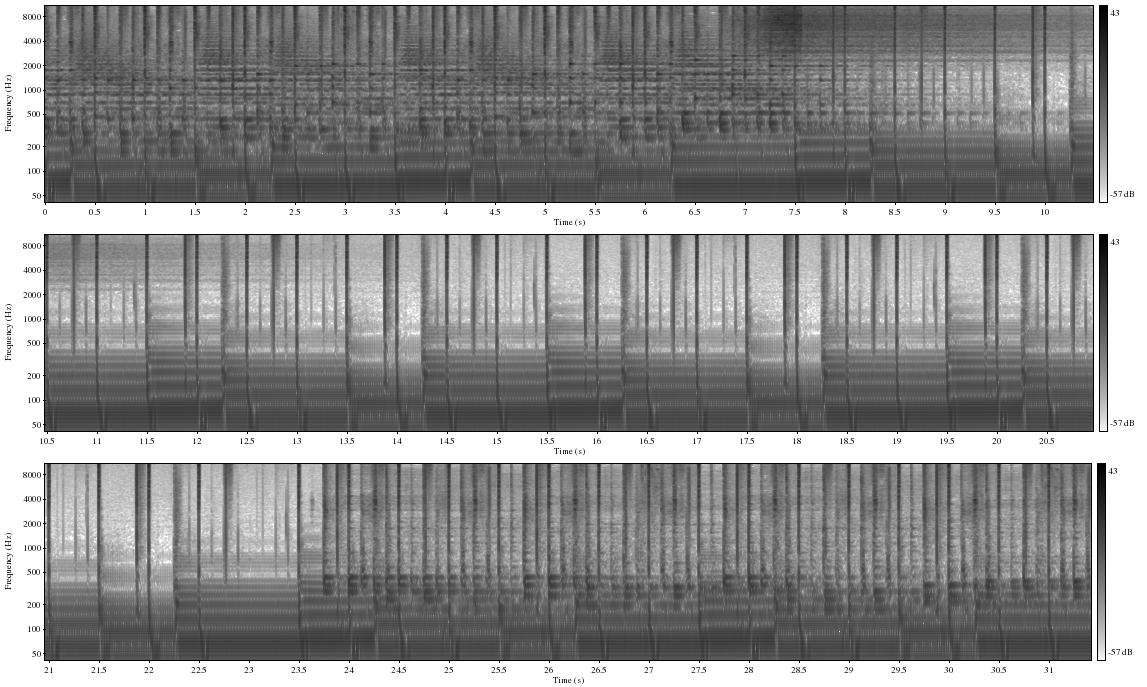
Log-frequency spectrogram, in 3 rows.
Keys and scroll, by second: 0.2 s, 7.4 m, 10.1 r, 14.7 m.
